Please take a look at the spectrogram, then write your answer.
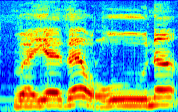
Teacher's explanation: را کو پر پڑھنا ہے، را پہ پیش ہے اسی لیے، اور یہ واو مدہ ہے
